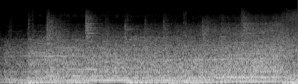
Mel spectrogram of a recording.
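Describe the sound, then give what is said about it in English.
Four Humvees tear across a dusty desert track, their engines making a loud, continuous roar with a gritty rumble that holds steady throughout. No voices are heard. “4 Humvees come tearing across the dusty desert track, producing clouds behind them.”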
